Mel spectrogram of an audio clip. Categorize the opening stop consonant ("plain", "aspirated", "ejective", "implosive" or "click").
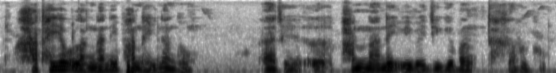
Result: aspirated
